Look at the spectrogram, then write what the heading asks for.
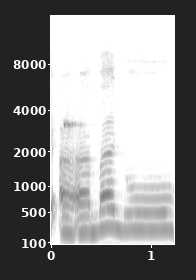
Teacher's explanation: वाव मद्दा भी है और ऊपर एक मद और भी है, उसको इसी के मिकदार के मुताबिक आमनु पूरा खींचना है, उसका हक अदा करना है।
